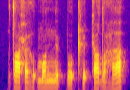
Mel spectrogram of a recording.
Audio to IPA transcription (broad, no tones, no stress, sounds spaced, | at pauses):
tˤ øː ħ œ ɦ o ʔ m ɔ nː ø pː oː ʔ ʈʰ ø ʔ k i dˤ u ɦ a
